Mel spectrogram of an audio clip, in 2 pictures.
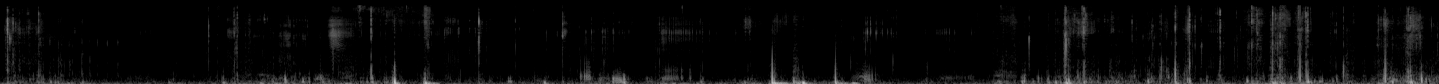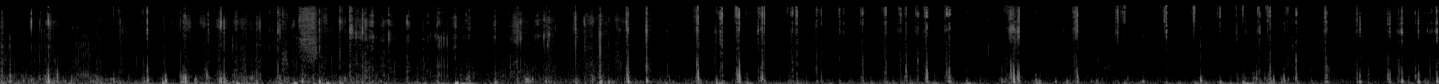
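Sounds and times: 
chewing and biting into a giant gummy bear: 0.0s - 28.7s.

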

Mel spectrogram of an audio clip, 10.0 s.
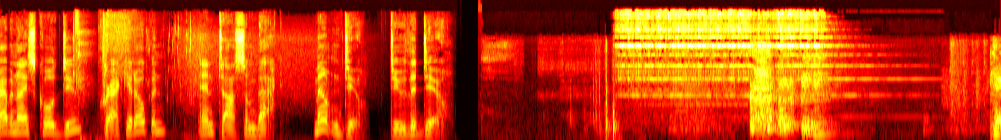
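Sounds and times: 
speech: 0.0s - 4.9s, 7.8s - 8.4s
school bell ringing: 6.2s - 9.7s.

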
